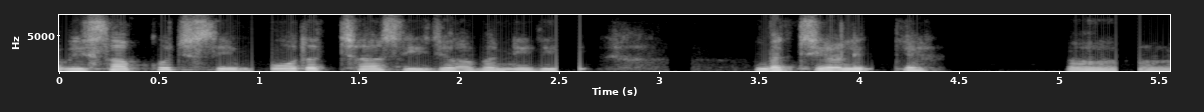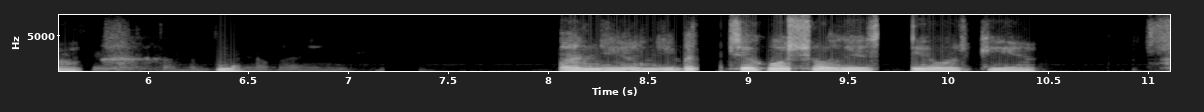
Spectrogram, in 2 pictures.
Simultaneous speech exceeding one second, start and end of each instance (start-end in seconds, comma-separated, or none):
none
